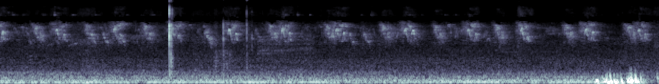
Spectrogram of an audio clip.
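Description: Small birds chirping steadily, quick high calls several times a second, over a low rumble. A sharp click comes about two seconds in, and a brief low bump near the end.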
